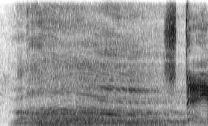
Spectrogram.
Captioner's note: gasping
